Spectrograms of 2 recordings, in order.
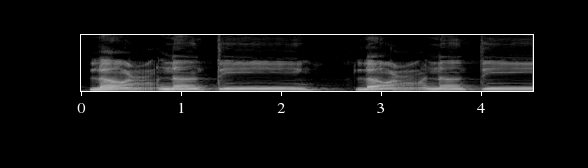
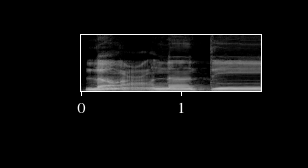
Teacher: Jadi jangan terlalu panjang ketika mengucapkan yaitu cukup satu Alif atau dua harakat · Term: Mad Thobi'i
